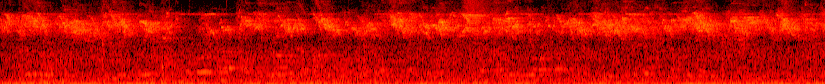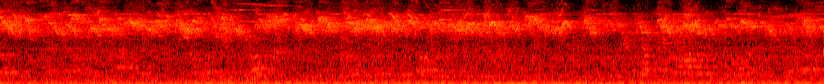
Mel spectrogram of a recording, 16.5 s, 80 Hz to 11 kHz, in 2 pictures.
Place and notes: Praça do terminal rodoviária de São Félix com os primeiros sons do dia. Saí de casa de pijama pra realizar esta atividade.
Gravado com o gravador Tascam D40
por Ulisses Arthur
Atividade da disciplina de Sonorização, ministrada pela professora Marina Mapurunga, do curso de cinema e audiovisual da Universidade Federal do Recôncavo da Bahia (UFRB).
Bahia, Brazil, 15 March 2014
